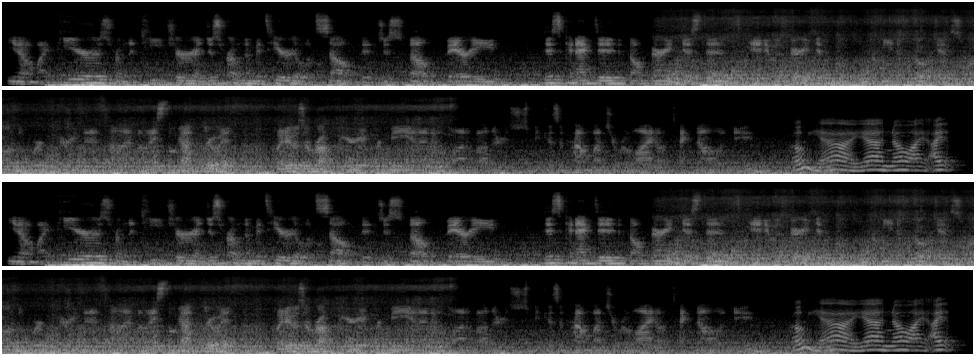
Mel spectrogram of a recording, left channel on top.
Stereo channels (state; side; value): identical; both; correlation 1.00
